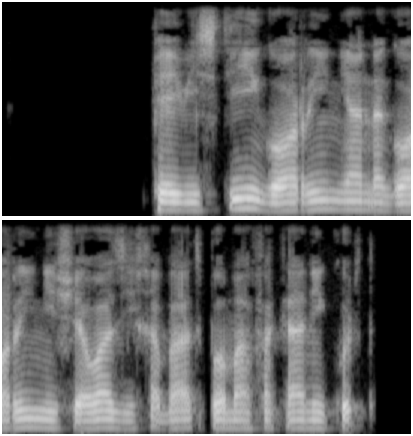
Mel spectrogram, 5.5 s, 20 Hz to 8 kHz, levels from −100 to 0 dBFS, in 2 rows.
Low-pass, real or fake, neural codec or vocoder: 7.2 kHz; real; none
